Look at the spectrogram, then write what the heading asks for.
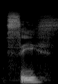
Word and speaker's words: cease: And the cis and the cis cis and desist. Am I saying that right? Cease.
